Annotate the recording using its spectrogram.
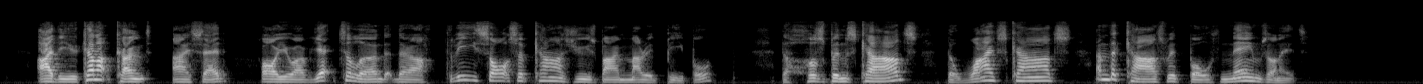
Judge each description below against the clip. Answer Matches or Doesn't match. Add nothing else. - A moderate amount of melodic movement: Doesn't match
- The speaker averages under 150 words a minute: Doesn't match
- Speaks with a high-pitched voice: Doesn't match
